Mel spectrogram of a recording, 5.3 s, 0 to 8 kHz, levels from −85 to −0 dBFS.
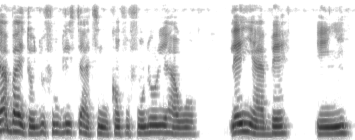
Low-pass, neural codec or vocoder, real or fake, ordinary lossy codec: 7.2 kHz; none; real; none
